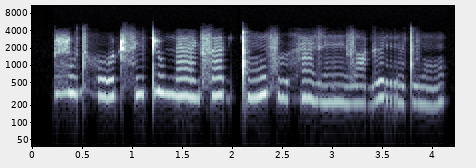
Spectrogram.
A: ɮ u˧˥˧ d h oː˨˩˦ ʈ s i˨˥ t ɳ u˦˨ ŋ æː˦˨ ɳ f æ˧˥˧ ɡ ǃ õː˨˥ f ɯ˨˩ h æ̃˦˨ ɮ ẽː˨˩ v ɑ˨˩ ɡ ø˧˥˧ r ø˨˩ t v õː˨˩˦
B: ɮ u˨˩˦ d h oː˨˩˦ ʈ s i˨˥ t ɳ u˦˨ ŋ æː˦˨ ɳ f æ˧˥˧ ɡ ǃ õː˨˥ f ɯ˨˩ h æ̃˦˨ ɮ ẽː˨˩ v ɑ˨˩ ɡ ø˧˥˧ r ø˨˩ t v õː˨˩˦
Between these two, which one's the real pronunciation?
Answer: B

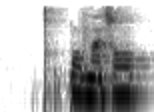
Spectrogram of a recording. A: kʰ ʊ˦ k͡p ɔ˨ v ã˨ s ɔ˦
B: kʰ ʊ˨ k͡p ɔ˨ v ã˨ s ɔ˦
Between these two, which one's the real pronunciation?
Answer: A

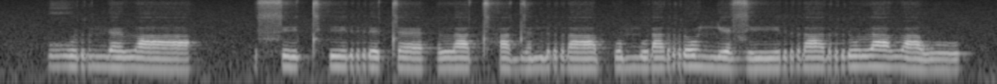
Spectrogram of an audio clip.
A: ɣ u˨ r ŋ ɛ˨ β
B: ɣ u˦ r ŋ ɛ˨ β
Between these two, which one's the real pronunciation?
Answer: A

